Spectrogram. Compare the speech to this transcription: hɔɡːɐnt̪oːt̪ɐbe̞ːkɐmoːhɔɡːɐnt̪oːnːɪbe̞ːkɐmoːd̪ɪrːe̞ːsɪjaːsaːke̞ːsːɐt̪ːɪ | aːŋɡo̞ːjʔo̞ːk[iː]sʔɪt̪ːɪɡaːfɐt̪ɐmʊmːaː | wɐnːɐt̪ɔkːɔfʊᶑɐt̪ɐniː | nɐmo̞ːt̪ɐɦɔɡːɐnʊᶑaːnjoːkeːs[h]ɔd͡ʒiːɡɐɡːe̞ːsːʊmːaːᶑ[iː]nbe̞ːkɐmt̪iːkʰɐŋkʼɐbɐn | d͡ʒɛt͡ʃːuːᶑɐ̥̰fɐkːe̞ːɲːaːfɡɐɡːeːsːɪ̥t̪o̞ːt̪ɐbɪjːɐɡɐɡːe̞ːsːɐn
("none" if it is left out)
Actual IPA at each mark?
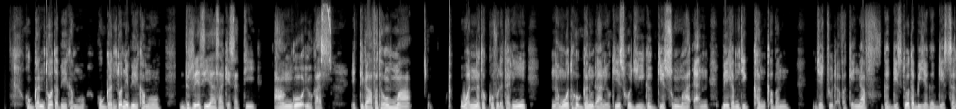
aː, h, aː

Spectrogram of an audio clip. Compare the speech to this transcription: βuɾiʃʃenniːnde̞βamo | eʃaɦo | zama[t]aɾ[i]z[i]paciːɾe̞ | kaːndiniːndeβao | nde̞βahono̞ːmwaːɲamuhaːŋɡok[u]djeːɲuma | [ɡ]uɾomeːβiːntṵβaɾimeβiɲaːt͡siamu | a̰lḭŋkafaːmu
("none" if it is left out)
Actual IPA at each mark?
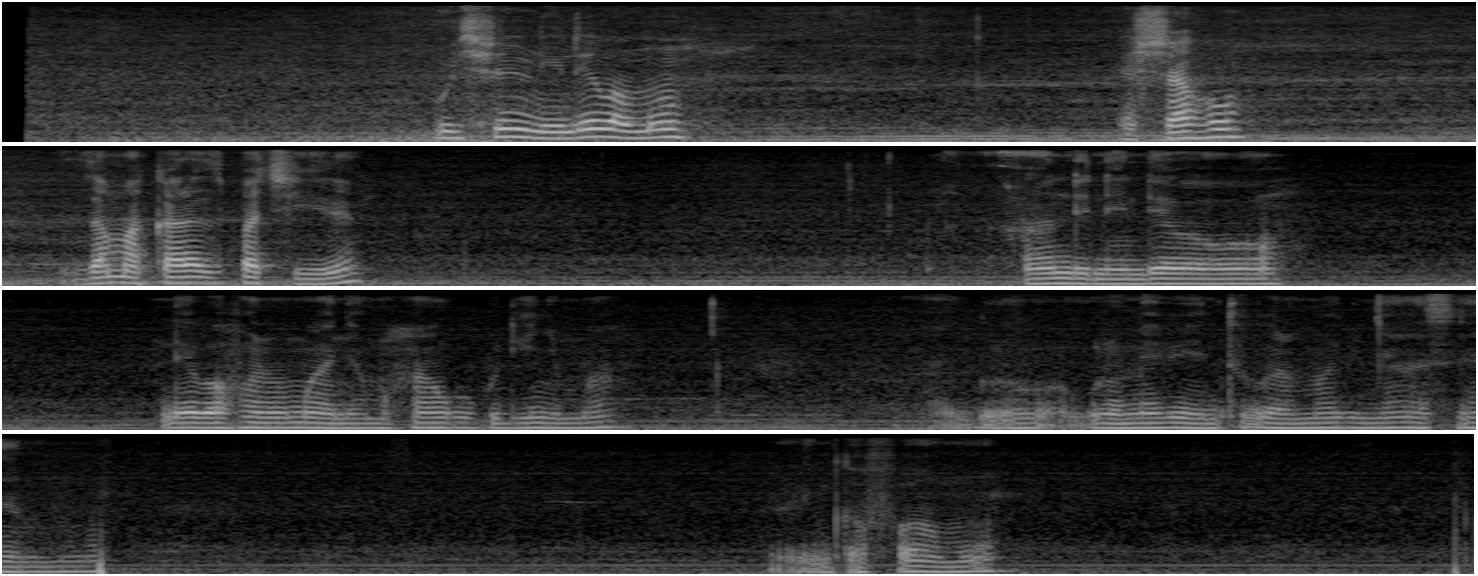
k, a, i, u, ɡ

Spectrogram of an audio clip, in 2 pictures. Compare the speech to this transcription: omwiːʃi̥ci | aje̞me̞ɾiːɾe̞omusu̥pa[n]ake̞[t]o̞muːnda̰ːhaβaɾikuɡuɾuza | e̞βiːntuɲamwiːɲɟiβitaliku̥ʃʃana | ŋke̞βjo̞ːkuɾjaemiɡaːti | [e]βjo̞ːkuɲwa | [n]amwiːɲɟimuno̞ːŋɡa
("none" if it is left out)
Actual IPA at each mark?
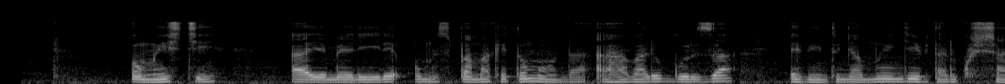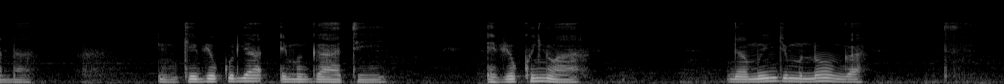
m, t, e, ɲ

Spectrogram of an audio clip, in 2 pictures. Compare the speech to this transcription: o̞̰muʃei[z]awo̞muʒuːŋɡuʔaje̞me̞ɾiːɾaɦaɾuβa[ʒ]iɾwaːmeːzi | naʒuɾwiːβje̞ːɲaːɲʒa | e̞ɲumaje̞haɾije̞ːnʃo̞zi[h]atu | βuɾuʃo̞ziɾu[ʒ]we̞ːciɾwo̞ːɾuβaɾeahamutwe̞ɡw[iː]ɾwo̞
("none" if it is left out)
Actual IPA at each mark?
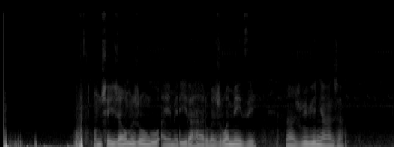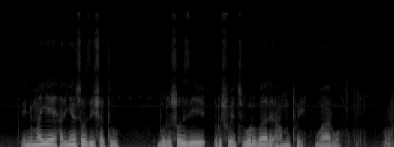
ʒ, ʒ, ʃ, ʃ, aː

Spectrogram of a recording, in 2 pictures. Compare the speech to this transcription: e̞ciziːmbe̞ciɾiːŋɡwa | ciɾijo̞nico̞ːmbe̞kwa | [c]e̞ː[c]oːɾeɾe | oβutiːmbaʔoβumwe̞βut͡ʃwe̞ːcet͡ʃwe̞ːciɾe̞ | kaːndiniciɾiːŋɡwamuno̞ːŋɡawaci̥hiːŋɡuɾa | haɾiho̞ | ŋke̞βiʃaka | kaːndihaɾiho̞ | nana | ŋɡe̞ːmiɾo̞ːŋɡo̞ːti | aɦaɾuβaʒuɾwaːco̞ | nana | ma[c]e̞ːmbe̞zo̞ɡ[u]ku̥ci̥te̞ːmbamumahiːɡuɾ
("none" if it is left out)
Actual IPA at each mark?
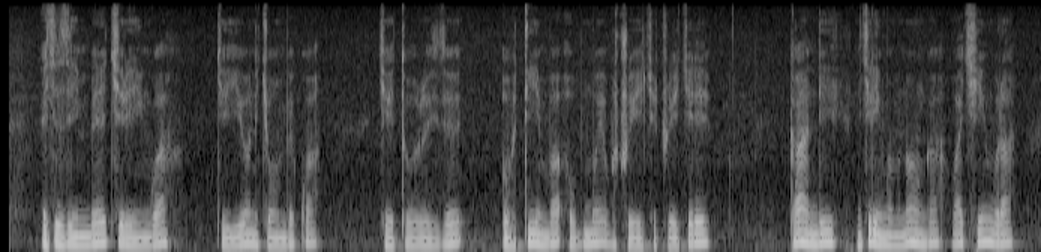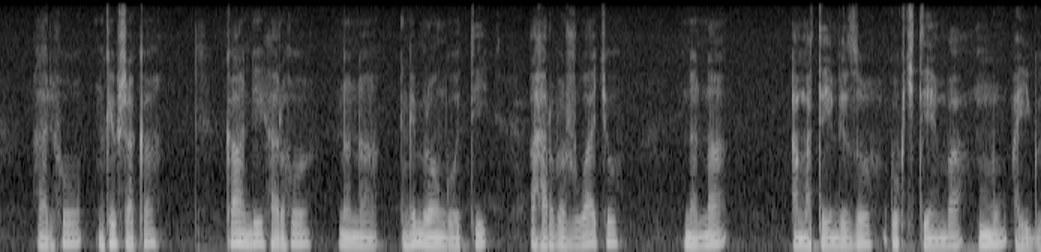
c, t, t, o

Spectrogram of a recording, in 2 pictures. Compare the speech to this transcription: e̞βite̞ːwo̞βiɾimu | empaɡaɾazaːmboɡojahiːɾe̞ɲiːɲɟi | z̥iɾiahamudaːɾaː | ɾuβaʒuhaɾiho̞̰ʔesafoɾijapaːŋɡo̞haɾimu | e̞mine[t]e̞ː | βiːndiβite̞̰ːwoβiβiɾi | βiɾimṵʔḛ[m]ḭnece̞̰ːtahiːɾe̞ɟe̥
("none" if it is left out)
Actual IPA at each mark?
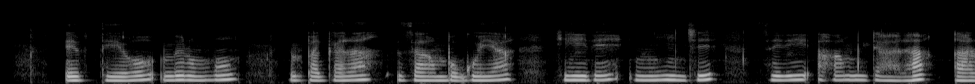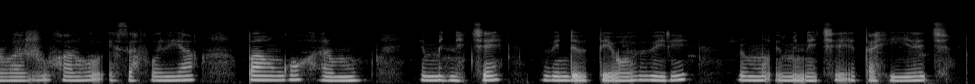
c, m

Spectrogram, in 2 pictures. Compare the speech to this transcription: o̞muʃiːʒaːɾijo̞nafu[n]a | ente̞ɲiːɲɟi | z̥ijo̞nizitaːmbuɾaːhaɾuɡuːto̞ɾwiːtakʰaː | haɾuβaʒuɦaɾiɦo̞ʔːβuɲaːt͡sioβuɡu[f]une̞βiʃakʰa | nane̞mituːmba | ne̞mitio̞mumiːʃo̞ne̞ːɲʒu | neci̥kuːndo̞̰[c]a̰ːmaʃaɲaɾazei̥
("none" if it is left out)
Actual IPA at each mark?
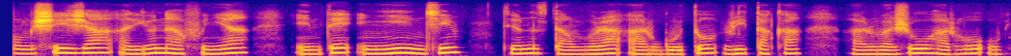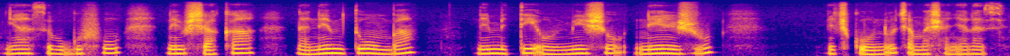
ɲ, f, c

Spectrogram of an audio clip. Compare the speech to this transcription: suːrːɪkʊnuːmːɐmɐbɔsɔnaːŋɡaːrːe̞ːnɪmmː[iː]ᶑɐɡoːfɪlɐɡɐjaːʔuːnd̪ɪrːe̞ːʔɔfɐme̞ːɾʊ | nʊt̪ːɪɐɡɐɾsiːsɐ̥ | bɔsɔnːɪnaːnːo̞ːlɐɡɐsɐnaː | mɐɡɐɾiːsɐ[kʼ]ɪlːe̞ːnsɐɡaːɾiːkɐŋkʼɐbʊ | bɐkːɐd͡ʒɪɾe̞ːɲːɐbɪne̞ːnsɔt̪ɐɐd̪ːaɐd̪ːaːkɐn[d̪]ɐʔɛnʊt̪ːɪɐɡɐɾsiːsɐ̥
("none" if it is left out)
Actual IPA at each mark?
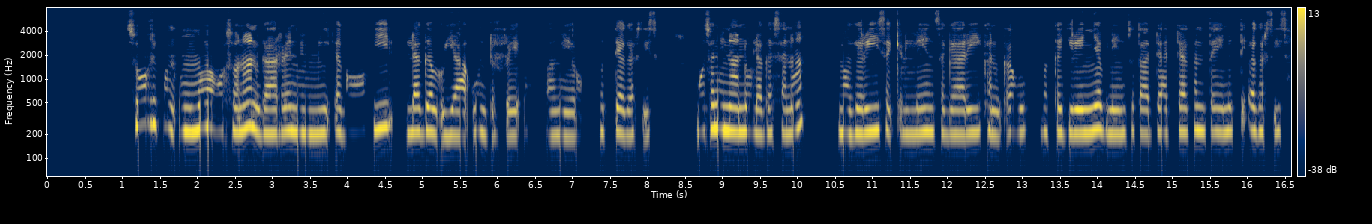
iː, kʼ, t̪

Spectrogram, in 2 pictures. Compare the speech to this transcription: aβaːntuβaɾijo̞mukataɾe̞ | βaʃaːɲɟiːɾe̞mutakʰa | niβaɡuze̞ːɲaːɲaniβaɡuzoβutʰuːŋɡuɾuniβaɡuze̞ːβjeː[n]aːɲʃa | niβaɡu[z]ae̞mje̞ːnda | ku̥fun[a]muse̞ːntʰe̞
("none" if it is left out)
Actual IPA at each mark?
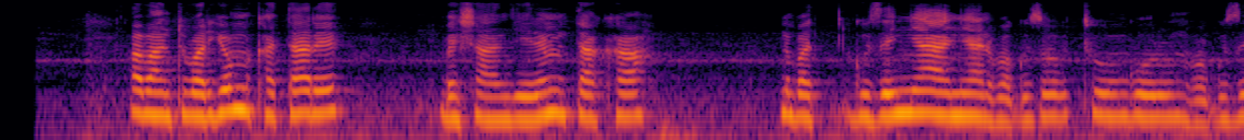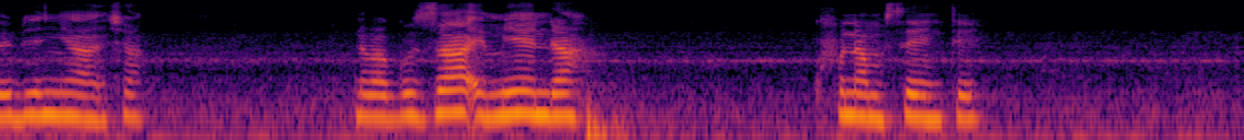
ɲ, z, a

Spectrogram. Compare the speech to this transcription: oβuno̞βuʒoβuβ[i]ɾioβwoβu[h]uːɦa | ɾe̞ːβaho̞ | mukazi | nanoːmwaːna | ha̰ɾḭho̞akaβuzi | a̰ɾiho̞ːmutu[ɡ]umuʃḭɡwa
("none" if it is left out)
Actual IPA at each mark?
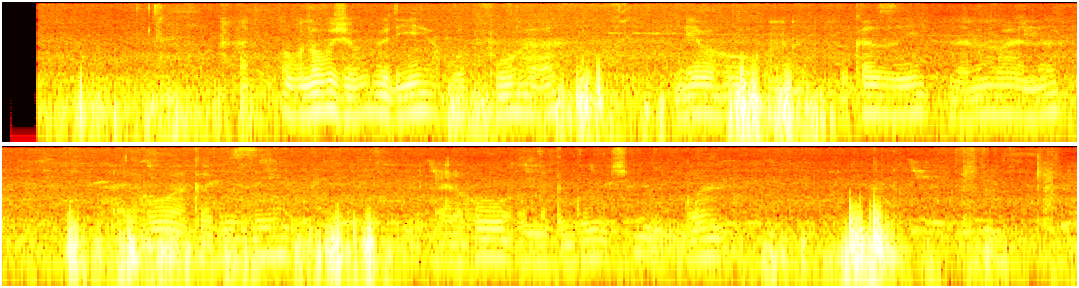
i, f, ɡ

